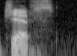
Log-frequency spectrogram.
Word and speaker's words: GIF: I've only seen GIFs. – Mm-hmm. – That dude's dead, so I can pronounce it correctly now. – What? That guy's dead, so what? – I can pronounce it correctly now. GIF.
